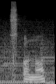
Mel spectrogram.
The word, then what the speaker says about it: cenote: Well, here in Yucatan Peninsula, the caves are called more cenotes, coming from the Mayan language actually, but pronounced it's actually sonot, which means sacred door, sacred entrance.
